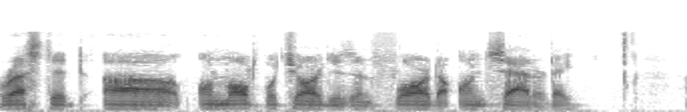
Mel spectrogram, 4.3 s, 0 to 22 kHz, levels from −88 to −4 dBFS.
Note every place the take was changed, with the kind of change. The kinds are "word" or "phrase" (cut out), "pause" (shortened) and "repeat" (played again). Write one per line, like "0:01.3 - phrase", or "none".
none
